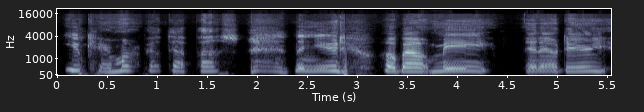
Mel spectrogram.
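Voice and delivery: high, shrill-pitched mock accusation; hammed-up jealous guilt trip; mimicking a jealous girlfriend. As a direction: squeak it out like a wounded, clingy partner. Retelling girlfriend's jealous outburst.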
